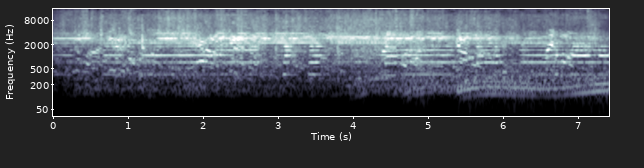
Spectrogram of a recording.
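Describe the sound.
A car is towed away on a busy New York City street: steady traffic roar with repeated honking horns and a rising engine whine, loud, with muffled voices mixed into the din.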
